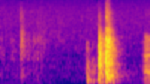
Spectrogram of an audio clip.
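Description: A faint click, then a short clatter of a metal part being set down on a workbench a little over a second in.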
